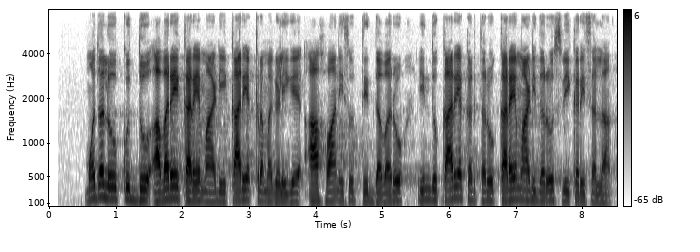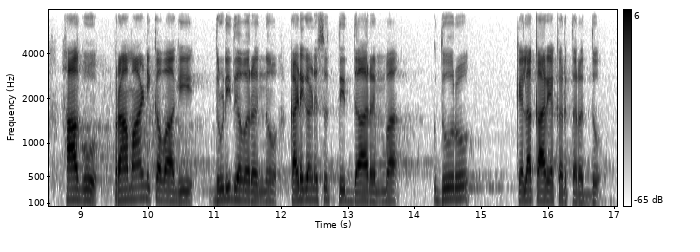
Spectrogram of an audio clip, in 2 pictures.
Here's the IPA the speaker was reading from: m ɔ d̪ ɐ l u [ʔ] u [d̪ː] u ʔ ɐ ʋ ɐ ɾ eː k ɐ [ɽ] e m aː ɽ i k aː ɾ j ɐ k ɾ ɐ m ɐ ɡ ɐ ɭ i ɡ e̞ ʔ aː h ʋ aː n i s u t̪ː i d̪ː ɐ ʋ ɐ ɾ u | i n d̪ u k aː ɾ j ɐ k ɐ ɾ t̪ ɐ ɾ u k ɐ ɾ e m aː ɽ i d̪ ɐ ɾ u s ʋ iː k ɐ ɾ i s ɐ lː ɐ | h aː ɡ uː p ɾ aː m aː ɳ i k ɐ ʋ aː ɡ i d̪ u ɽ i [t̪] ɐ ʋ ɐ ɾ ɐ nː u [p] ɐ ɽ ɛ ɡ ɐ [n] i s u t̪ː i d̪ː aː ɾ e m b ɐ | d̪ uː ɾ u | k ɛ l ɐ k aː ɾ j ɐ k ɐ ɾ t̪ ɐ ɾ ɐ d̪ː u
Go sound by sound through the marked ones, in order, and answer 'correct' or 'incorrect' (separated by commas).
incorrect, correct, incorrect, incorrect, incorrect, incorrect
